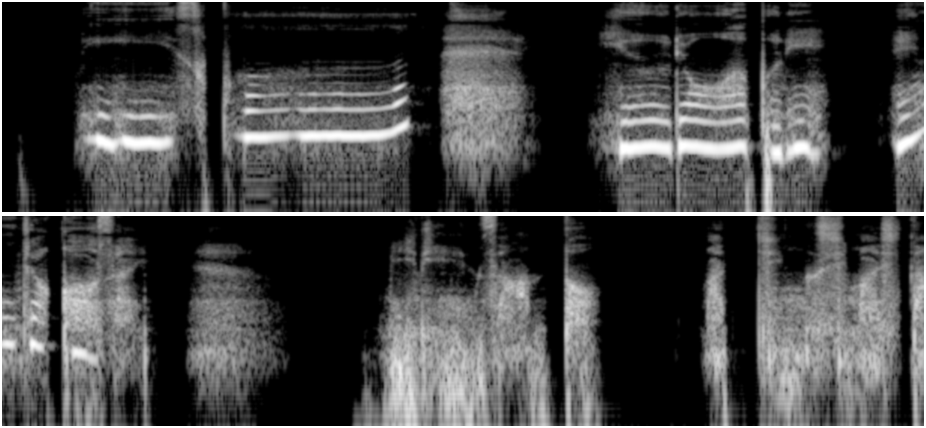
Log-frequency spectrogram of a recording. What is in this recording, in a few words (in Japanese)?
タイトルコール, ASMR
